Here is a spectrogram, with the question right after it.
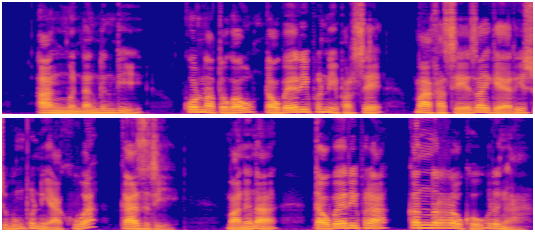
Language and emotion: Bodo, disgusted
